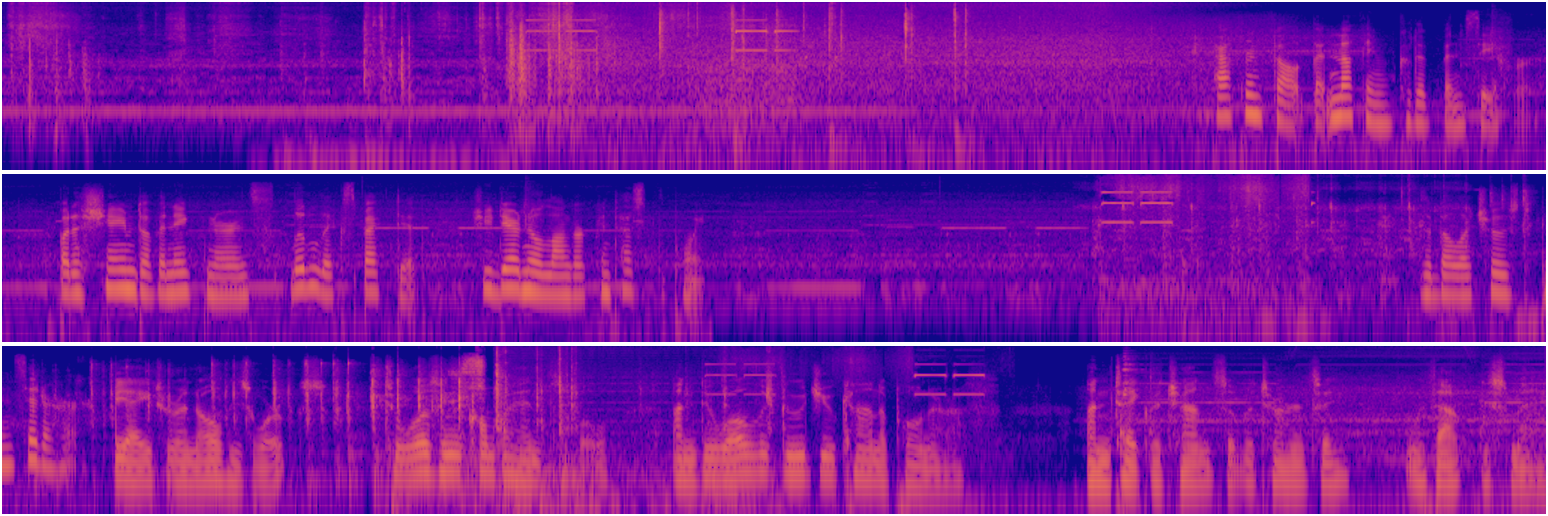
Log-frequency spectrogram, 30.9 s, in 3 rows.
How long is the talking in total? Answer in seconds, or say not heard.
18 s.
